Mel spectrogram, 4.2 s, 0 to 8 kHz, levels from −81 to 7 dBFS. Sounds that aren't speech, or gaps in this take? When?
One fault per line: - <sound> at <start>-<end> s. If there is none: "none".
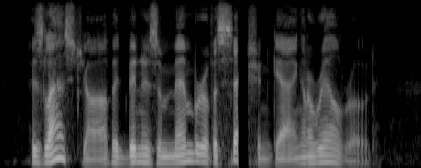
- dropout at 2.4-2.5 s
